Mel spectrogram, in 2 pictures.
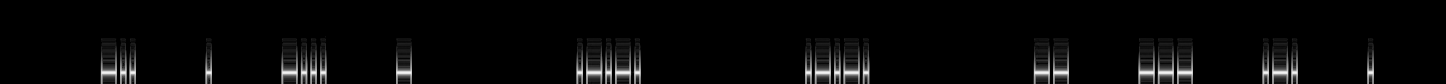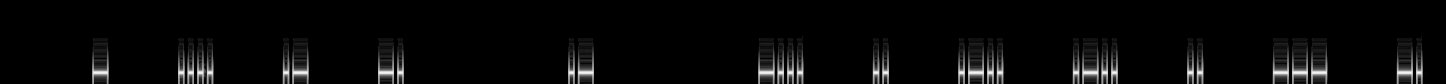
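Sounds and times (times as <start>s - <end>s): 
Morse code tapped out as a single steady tone: 1.0s - 1.4s, 2.8s - 3.3s, 4.0s - 4.2s, 5.8s - 6.4s, 8.1s - 8.7s, 10.4s - 10.7s, 11.4s - 12.0s, 12.6s - 13.0s, 15.4s - 15.6s, 16.2s - 16.6s, 17.3s - 17.6s, 18.2s - 18.5s, 20.2s - 20.4s, 22.1s - 22.6s, 23.2s - 23.4s, 24.0s - 24.6s, 25.2s - 25.7s, 26.3s - 26.6s, 27.2s - 27.8s, 28.4s - 28.7s.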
